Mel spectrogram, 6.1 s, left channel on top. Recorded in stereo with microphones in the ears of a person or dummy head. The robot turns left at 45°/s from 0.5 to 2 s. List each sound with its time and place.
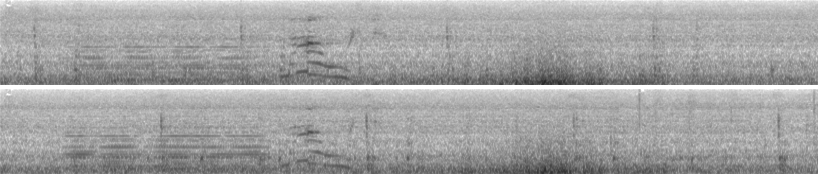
2.1 s a child speaking: 15° left (ahead or behind)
